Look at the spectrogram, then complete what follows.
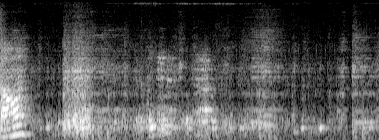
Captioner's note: radio channel changing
